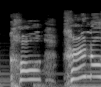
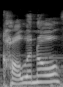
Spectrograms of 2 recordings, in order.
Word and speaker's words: Colonel: him it is him colonel s by the way I I pronounced it colal for the longest time apparently it's Colonel because some Frenchies made it that way I still don't believe it Colonel Sanders interrupts sprinkles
